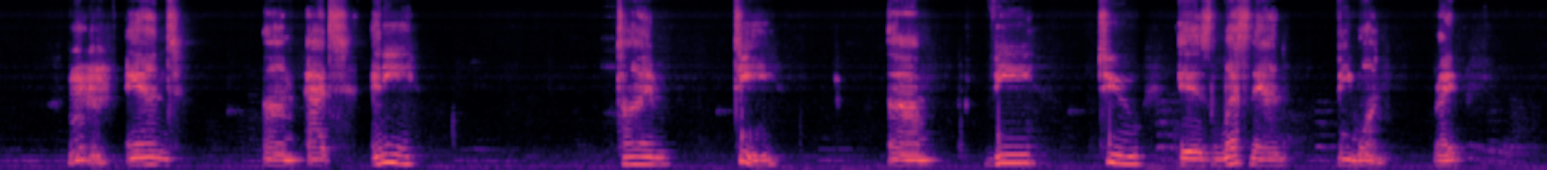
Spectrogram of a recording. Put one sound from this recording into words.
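A man lectures calmly into a microphone, in short phrases with pauses.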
